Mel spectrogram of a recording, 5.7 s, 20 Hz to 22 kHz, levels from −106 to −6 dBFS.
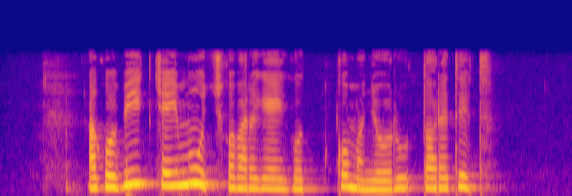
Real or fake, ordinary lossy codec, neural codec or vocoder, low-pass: real; none; none; 7.2 kHz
